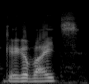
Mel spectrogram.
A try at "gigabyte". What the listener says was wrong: Not gigabyte, but with the J.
